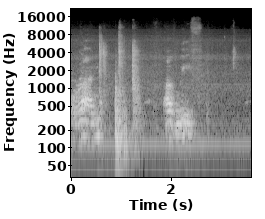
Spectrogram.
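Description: A man speaks briefly in a room, close by.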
